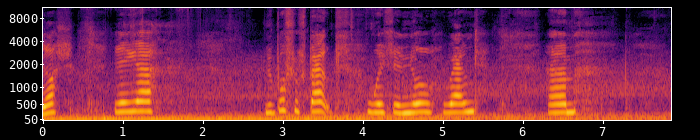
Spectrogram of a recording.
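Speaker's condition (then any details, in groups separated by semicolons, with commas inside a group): Tongue cancer, partial glossectomy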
